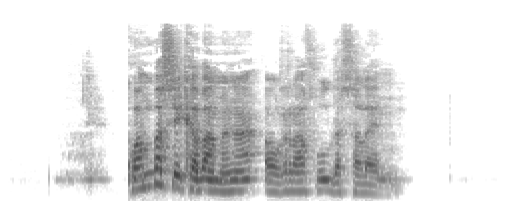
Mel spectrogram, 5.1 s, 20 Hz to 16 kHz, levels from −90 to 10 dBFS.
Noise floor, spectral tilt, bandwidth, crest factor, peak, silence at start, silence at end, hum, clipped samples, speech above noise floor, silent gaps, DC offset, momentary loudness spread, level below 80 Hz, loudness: -86 dBFS; -3.5 dB/octave; 11.5 kHz; 22 dB; -6 dBFS; 0.85 s; 1.15 s; none; under 0.1%; 61 dB; none; under 0.1%; 11 LU; -84 dBFS; -25 LUFS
